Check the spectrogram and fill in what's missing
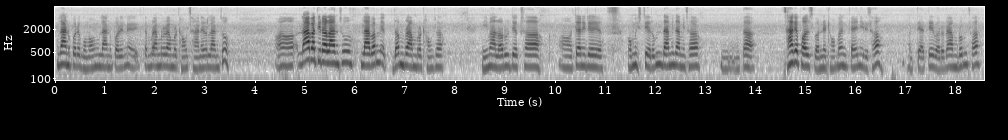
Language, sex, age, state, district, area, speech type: Nepali, female, 30-45, West Bengal, Kalimpong, rural, spontaneous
